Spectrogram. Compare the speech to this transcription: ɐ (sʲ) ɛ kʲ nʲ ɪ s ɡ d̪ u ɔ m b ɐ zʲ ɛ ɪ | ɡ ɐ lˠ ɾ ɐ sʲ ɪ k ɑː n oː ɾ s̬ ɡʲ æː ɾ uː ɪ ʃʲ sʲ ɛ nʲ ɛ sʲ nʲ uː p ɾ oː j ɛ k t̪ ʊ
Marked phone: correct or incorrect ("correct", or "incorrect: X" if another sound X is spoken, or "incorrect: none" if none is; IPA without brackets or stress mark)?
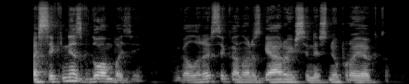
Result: correct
